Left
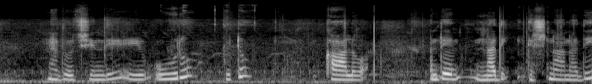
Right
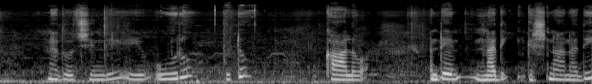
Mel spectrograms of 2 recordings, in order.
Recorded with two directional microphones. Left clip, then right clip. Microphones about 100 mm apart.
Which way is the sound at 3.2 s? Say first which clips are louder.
Left 4 dB; 35° right (ahead or behind).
